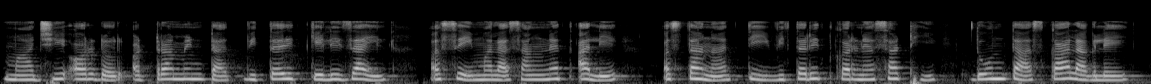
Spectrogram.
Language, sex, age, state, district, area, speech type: Marathi, female, 18-30, Maharashtra, Sindhudurg, urban, read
